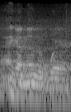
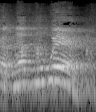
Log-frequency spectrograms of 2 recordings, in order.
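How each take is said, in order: First: Low, soft, mock-whiny moan; mock whine. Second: Mock complaint. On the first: Preacher mimicking a closet full of clothes, low mock whine. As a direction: sulk it out under your breath. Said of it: "you're like". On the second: Preacher acting out a churchgoer's closet gripe, exasperated mock complaint. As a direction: throw it up as a fed-up gripe. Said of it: "I got nothing to wear here".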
